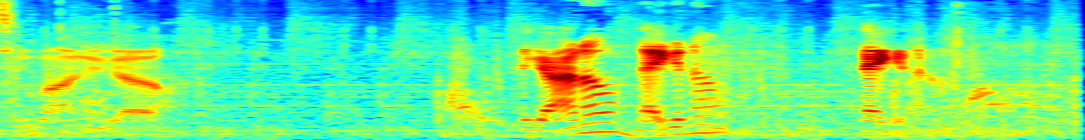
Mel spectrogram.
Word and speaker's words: Nagano: Like oregano, but not in any way. I can't even say it like that. Nagano, so I was right the first time.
